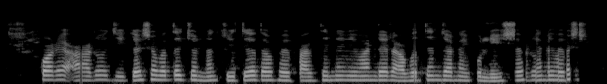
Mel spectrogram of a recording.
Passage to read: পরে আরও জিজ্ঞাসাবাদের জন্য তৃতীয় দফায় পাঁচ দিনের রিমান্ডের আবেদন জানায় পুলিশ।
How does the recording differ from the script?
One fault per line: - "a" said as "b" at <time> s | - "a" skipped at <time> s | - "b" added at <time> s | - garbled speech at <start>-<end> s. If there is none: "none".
- garbled speech at 5.1-5.8 s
